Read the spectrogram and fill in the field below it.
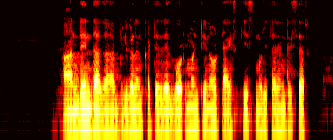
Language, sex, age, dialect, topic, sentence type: Kannada, male, 18-24, Dharwad Kannada, banking, question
